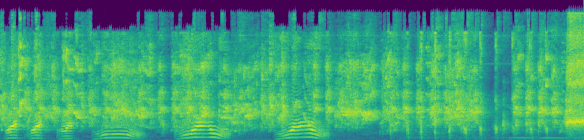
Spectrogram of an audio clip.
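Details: Talking male Javan myna producing a series of arched, harmonic-rich vocal notes that rise and fall, followed by clicks and one flat steady tone, against a hissing background.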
